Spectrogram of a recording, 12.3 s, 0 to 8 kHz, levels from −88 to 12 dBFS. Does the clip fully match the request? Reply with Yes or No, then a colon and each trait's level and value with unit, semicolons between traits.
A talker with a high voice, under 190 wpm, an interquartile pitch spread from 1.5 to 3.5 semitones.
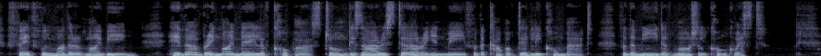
No: medium, 160 Hz; average, 140 wpm; narrow, 2.5 semitones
